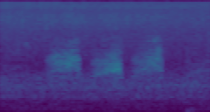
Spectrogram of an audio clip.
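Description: Caspian terns give three harsh, rasping croaks in quick succession, about half a second apart, over a steady background hiss.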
